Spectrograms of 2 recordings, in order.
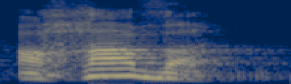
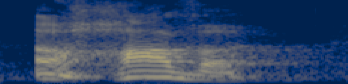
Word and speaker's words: ahava: Well, that love in Hebrew is divine, is pronounced ahava. Let's say that together. Ahava. Ahava. That is love.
